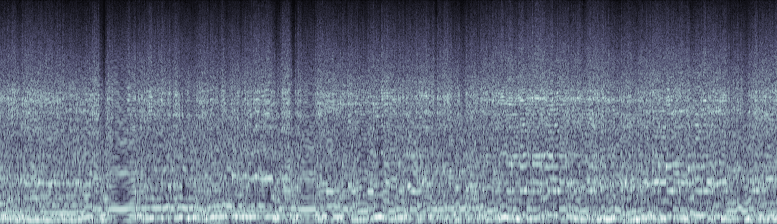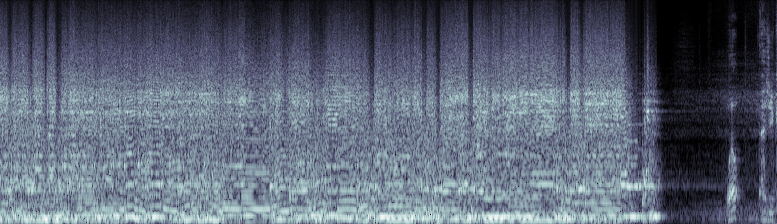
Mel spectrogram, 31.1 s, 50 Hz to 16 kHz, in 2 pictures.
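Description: Double-neck electric guitar played loud through a Laney Lionheart 50 valve amp head, a continuous run of chords and riffs. The playing stops suddenly about a second and a half before the end.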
